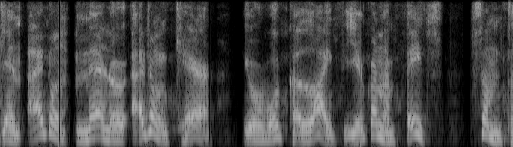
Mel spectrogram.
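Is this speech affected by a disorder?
Yes: spinocerebellar ataxia.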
